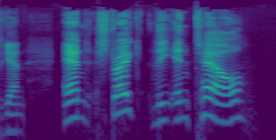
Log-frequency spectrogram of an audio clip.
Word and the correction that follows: lintel: Lintel. I'm sorry. That's an L.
